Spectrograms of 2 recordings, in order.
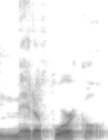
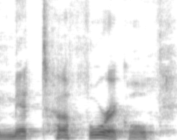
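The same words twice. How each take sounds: First: The middle T is a soft, D-like sound. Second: The middle T is a crisp, clear T sound. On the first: The speaker calls it right. "We say metaphorical. The T becomes more of a D sound" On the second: The speaker calls it wrong. "we don't say metaphorical, at least not in American English"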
